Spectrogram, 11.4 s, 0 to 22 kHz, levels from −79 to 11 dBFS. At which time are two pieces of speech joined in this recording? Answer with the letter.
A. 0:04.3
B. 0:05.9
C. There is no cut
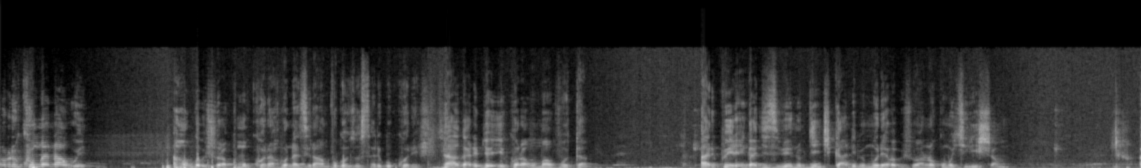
A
